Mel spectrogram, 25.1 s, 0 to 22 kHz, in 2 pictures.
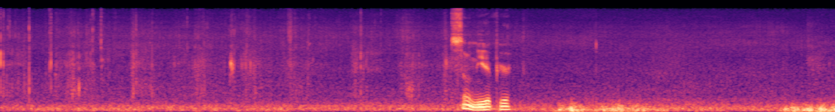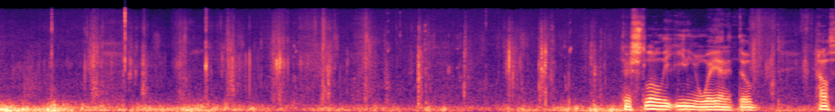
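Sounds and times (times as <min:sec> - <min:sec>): footsteps crunching on dry grass: 0:00.0 - 0:09.6, 0:11.4 - 0:25.0
steady low rumble: 0:00.0 - 0:25.0.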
